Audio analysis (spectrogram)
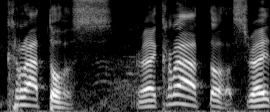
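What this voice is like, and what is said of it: Mock Greek-Italian accent. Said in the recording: “Can you say it like your Greek ... That was maybe a little Greek and Italian, like a Nacho Libre accent”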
